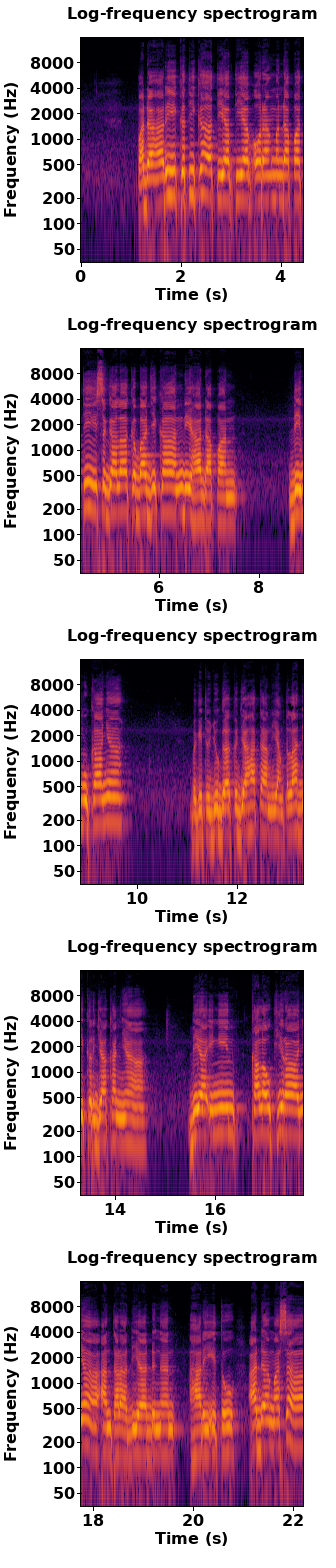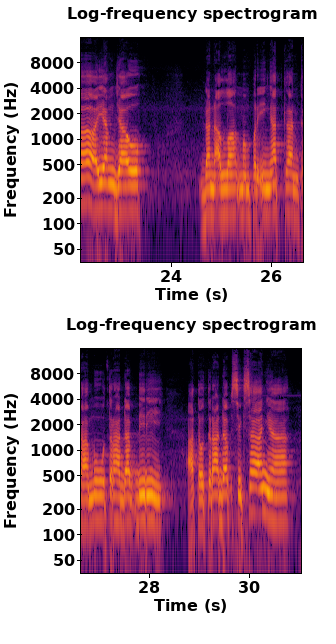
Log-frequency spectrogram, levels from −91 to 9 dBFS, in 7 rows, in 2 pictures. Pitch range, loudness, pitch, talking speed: 140-180 Hz, -18 LUFS, 150 Hz, 75 wpm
